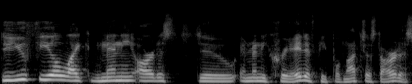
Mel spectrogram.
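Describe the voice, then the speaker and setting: Against a quiet background, a plain, everyday voice moves at a moderate pace. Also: man. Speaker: podcast host. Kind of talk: interview.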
